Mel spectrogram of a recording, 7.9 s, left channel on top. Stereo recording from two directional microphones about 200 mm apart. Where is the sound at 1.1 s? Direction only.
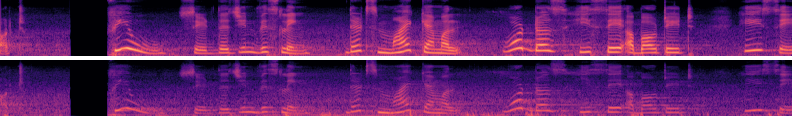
45° left (ahead or behind).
